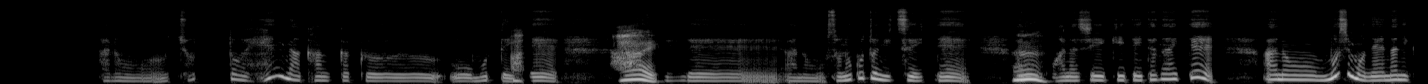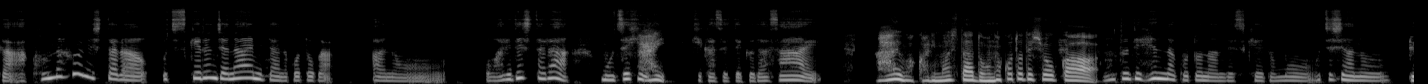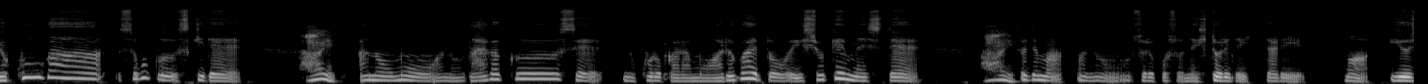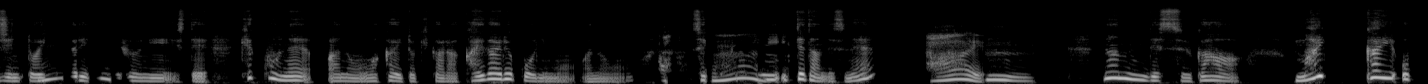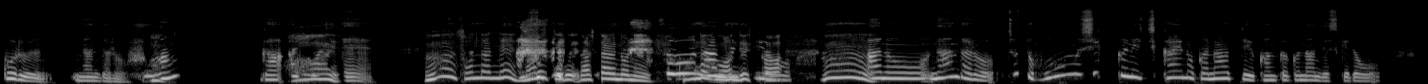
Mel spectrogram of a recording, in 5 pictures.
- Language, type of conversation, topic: Japanese, advice, 知らない場所で不安を感じたとき、どうすれば落ち着けますか？
- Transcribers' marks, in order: chuckle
